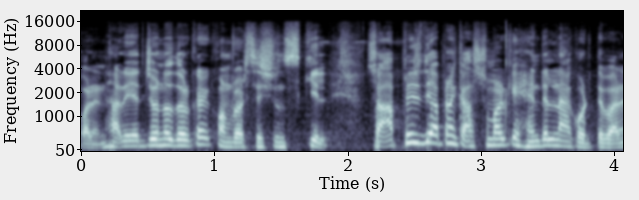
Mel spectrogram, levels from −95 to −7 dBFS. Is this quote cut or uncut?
cut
